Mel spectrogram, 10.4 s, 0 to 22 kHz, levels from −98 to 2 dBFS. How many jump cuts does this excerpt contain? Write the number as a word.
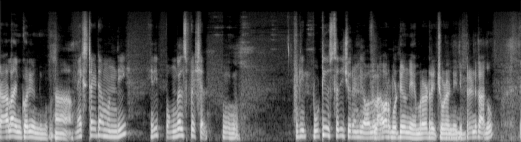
one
